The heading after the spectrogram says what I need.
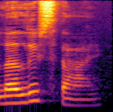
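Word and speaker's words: λελύσθαι: We will add the ending, sthai, and we will put that accent on the second to last syllable. And we get lelusthai, which means to have caused to be freed, or, better with Luo, to have ransomed.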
